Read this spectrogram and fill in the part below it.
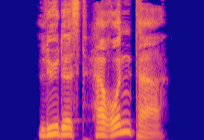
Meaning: second-person singular subjunctive II of herunterladen
- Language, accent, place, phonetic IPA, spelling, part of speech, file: German, Germany, Berlin, [ˌlyːdəst hɛˈʁʊntɐ], lüdest herunter, verb, De-lüdest herunter.ogg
